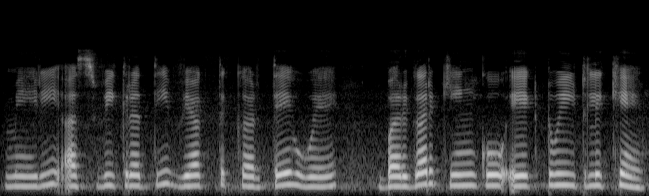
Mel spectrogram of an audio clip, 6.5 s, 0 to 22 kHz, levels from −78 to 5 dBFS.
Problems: none marked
